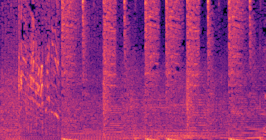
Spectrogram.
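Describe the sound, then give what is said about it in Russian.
Car engines rumble and rev loudly and continuously, with deep rhythmic thumps underneath like vehicles starting up and pulling away. No one speaks. “Моторы.”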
